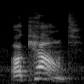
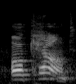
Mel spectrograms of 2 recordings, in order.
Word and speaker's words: account: Account. Account. Pourquoi ça me dit account? Parce que je me dis double C, ça va être son K.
